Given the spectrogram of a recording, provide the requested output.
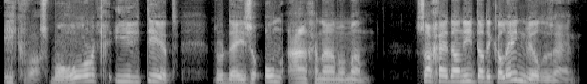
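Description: A man narrating a story in a radio Bible broadcast, reading in a measured, earnest way and turning to the listener. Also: fairly high pitch, animated, darkish tone, no room sound, studio quality.

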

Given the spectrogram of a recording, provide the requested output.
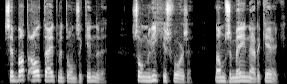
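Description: A man's voice: medium pitch, takes it slowly, darkish tone, no room sound, studio quality, natural voice. A man voicing a desperate, grieving widower who has been drinking, asking broken, pleading questions.

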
